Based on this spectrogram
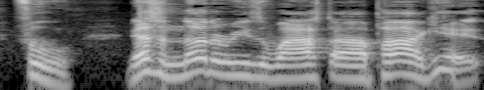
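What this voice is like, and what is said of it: Voice cracks mid-sentence. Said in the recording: “my voice cracked.”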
